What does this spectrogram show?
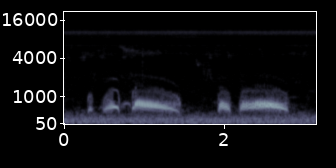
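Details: Wild spotted dove (tekukur) in the voice style called mersik: a short low coo followed by a long, steady, slightly arched coo, the pair repeated twice over a low background rumble.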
